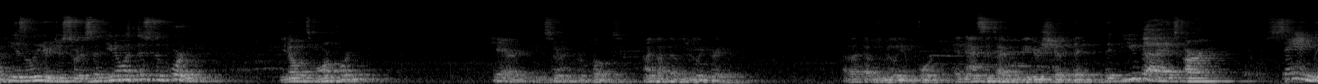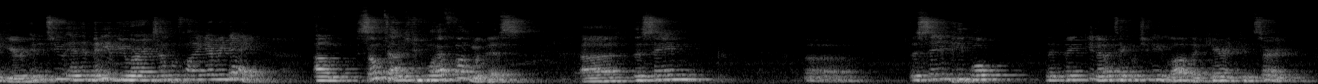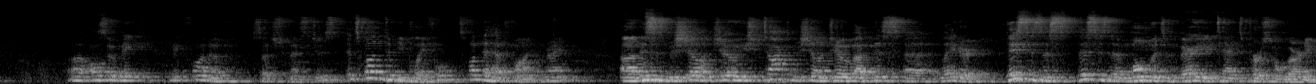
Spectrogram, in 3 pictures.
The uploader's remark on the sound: Future Ready Schools Denver Summit Keynote (Audio Only).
